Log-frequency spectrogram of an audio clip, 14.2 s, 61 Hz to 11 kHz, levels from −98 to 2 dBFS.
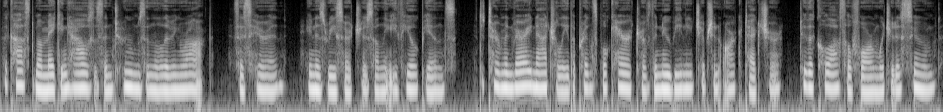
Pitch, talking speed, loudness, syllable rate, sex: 175 Hz, 155 wpm, -17 LUFS, 5.3 syllables/s, female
